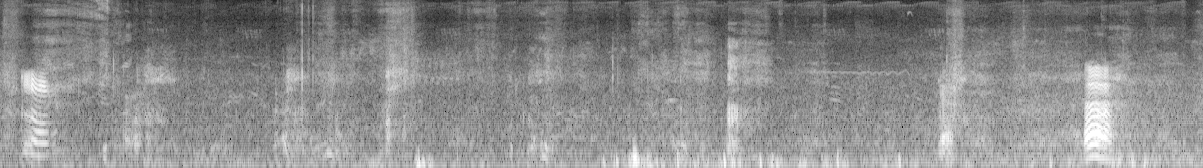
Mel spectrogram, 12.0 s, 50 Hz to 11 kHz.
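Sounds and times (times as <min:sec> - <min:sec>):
men grunting and breathing hard: 0:00.0 - 0:08.5, 0:09.3 - 0:12.0.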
